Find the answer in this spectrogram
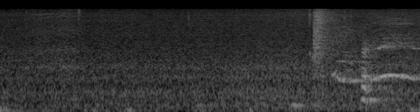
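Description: Faint steady fan noise from the running DLP optical engine's lamp cooling fan, then a high-pitched, wavering call that rises in pitch, starting near the end.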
